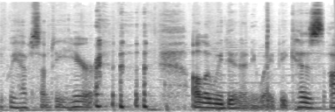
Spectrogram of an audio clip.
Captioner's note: Priscilla laughs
